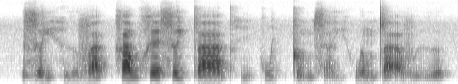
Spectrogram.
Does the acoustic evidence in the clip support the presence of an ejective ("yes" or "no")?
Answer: no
